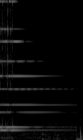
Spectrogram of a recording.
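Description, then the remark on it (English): A single old-fashioned telephone bell rings briefly, its metallic tone lingering and fading out, followed by a faint soft knock near the end; no one speaks. “Quiet, kids. Quiet. Dad's on the phone.”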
